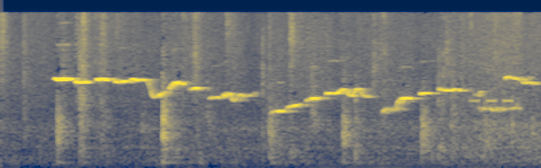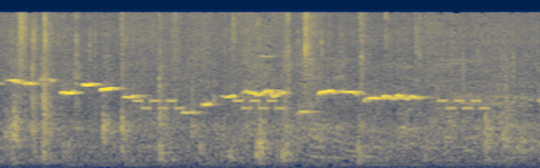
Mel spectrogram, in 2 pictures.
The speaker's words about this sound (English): On the way to the office, he whistles a tune. Listen to this scene. Do you know this melody? Perhaps you already know who composed it.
